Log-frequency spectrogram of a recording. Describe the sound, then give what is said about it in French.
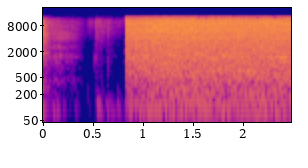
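Torrential rain pours down on New York City during Storm Ida amid flooding, a dense, steady roar of falling water that surges in loud after a brief quieter start and holds unbroken. “Ce que vous entendez là, Dimitri, c'est un extrait d'une vidéo tournée par un habitant. Des trombes d'eau s'abattent sur la ville de New York et provoquent d'importantes inondations, conséquence du passage de la tempête Ida.”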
